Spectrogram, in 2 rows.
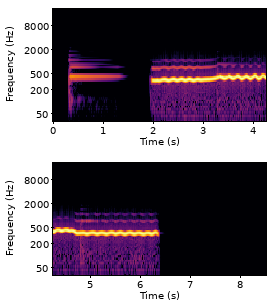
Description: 音量注意！
音量と音高を下げて、音数を減らし、持続時間も短くするとこうなりました。
training-strength-falsetto-02.mp3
